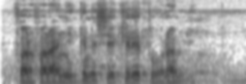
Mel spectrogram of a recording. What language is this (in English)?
Kikuyu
